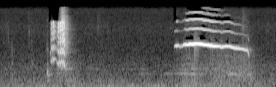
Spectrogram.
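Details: Starling song from an open garden in December: a brief clicking rattle, a pause, then a clear, drawn-out whistle that slowly falls in pitch, with no other noise.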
